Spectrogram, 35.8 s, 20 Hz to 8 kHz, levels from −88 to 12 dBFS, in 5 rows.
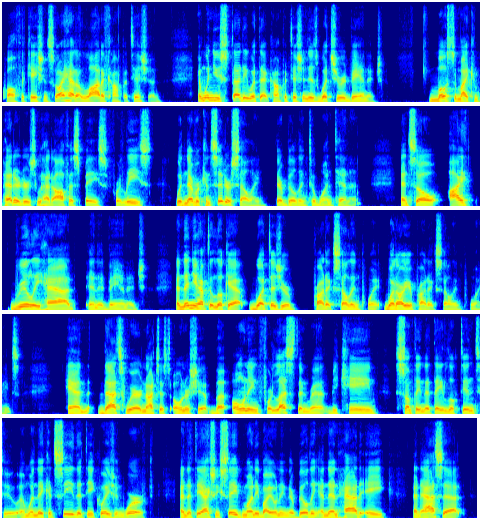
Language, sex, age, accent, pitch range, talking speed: English, male, 50-69, American, 125-150 Hz, 180 wpm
